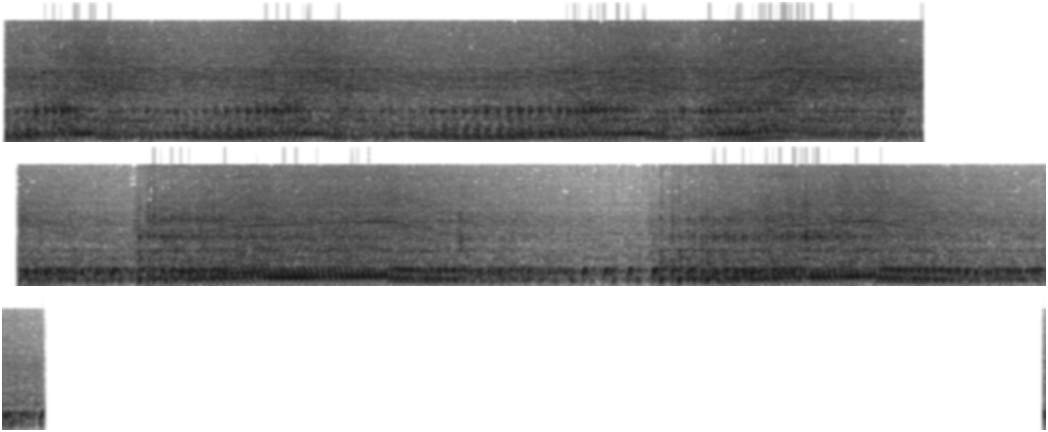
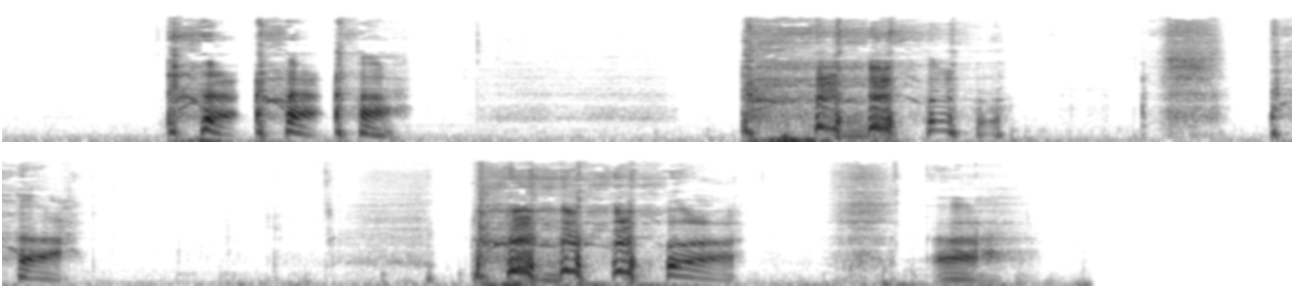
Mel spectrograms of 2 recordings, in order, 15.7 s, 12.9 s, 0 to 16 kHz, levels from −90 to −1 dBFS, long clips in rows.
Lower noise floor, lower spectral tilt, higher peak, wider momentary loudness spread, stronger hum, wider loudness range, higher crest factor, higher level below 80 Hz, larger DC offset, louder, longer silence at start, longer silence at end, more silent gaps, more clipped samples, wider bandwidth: first, under -90 dBFS vs -66 dBFS; about the same, -3.5 dB/octave vs -4 dB/octave; about the same, 0 dBFS vs -2 dBFS; second, 9 LU vs 20 LU; neither; second, 7 LU vs 10 LU; second, 14 dB vs 24 dB; first, -36 dBFS vs -44 dBFS; neither; first, -11 LUFS vs -23 LUFS; second, 0 s vs 0.8 s; first, 5 s vs 1.45 s; first, 4.59-5.29 s vs none; neither; about the same, 10.5 kHz vs 11.5 kHz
